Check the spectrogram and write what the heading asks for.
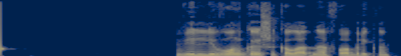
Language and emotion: Russian, neutral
